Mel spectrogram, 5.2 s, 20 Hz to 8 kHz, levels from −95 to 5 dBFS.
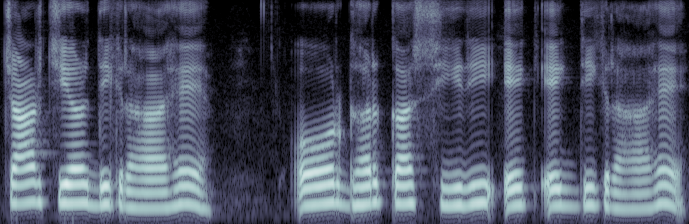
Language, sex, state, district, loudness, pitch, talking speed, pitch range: Hindi, female, Arunachal Pradesh, Lower Dibang Valley, -16 LUFS, 195 Hz, 160 wpm, 180-205 Hz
